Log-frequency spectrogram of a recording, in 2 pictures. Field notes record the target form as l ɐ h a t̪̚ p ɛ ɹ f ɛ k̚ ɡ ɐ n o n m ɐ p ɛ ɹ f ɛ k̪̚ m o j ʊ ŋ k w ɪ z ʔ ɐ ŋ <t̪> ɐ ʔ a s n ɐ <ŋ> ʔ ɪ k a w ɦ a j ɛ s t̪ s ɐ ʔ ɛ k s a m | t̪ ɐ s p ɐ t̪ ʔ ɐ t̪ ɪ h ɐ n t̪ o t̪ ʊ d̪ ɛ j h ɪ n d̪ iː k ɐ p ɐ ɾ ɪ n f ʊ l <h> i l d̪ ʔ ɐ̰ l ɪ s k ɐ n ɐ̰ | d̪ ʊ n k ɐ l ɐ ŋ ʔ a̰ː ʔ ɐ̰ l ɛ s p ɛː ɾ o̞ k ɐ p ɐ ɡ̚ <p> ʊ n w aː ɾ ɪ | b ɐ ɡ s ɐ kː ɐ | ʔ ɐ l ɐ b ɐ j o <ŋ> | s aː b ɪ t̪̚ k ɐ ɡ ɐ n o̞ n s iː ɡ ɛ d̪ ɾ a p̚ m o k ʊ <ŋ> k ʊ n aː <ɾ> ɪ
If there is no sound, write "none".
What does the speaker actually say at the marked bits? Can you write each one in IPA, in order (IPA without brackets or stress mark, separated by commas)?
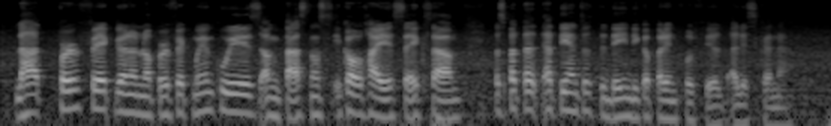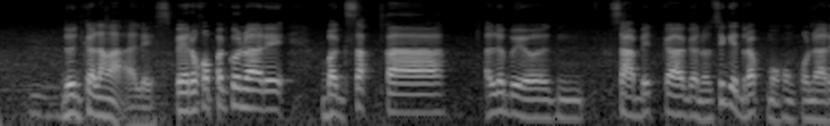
t̪, ŋ, f, k, n, ŋ, ɾ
